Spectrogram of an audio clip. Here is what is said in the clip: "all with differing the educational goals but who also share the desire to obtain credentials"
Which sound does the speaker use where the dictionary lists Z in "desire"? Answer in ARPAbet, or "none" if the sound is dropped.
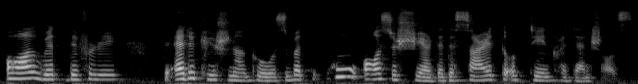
S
